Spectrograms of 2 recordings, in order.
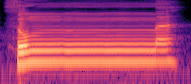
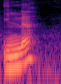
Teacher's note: Apabila kita masuk huruf mim tu dengan bertasydid, kita akan rasa satu getaran di batang hidung kita ini.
